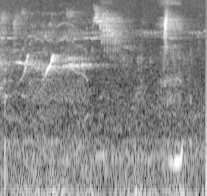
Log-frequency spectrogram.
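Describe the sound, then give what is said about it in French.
Scattered bird chirps and short rising whistles of birds singing over a low, steady outdoor rumble, with a few brief calls spread across a couple of seconds. “Et j'aimerais entendre les oiseaux chanter.”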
